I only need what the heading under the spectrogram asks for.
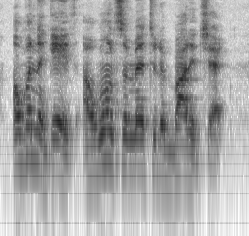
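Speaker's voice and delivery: normal talking voice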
